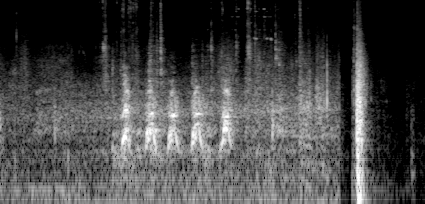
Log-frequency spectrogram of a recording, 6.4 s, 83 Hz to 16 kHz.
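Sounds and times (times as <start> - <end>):
key rattling in a lock: 1.5 - 4.6
dog barking and whining: 1.8 - 3.7.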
